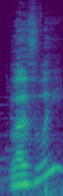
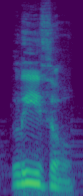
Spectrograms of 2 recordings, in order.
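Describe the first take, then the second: First: The first vowel is short, as in 'less'. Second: The first vowel is long, as in 'lee'. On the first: The speaker calls it wrong. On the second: The speaker calls it right.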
